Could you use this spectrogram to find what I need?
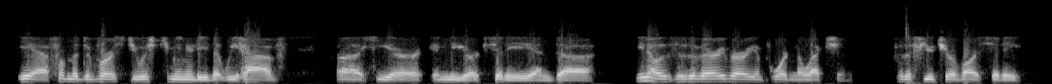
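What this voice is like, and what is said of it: Hoarse, strained, fading voice. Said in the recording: “I'm losing my voice. You can probably hear it. I've been out campaigning.”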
